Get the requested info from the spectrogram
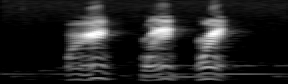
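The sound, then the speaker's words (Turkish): Three nasal, honking duck quacks in quick succession, fairly loud, with short pauses between them and nothing else around them. “Ben etmem der ördek.”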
